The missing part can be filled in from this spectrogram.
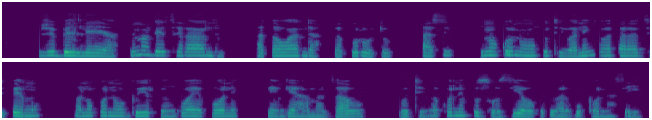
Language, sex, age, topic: Ndau, female, 36-49, health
